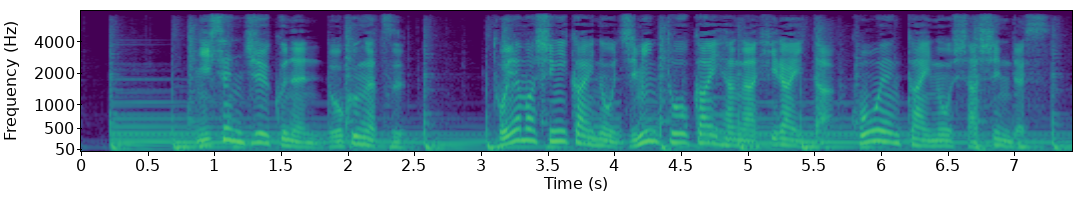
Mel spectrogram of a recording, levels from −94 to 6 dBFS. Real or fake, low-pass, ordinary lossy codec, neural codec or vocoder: real; 7.2 kHz; none; none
